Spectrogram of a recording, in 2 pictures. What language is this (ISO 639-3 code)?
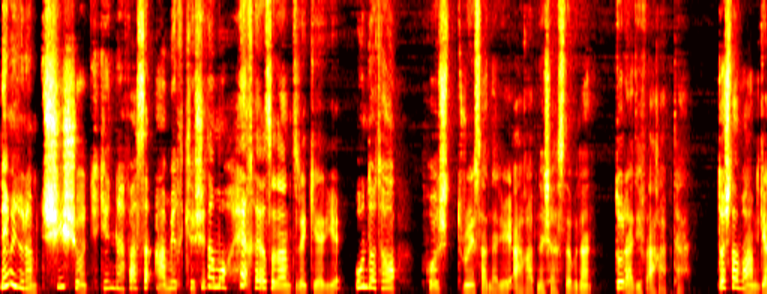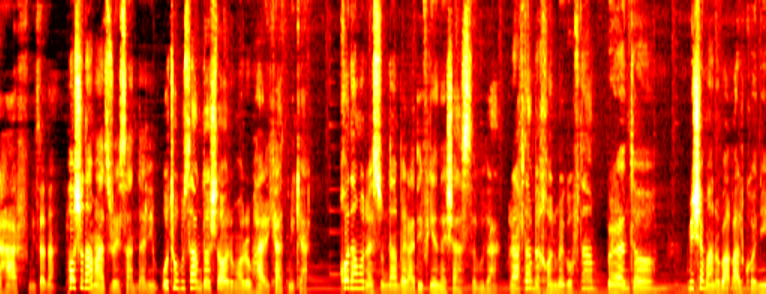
fas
